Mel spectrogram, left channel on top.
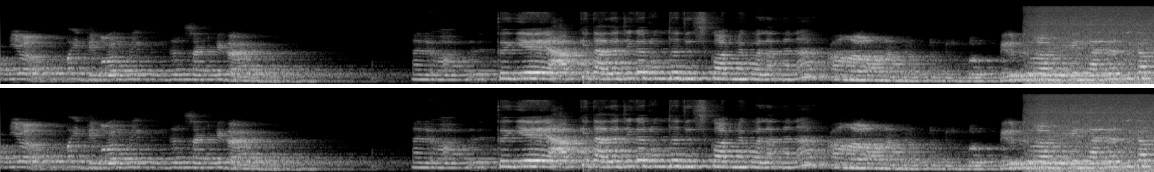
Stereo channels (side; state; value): both; identical; correlation 1.00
